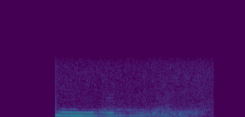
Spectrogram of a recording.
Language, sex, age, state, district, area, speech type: Maithili, female, 30-45, Bihar, Madhubani, rural, conversation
